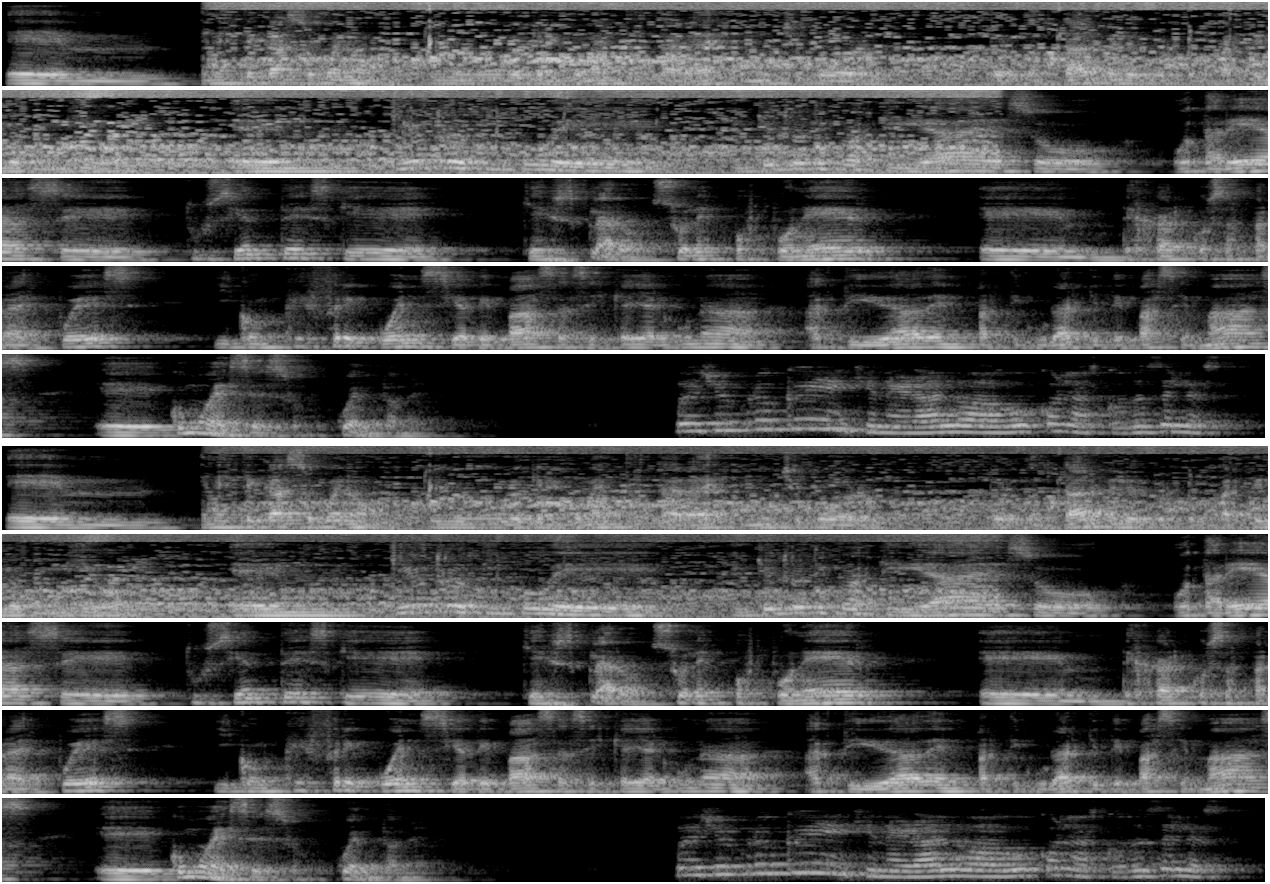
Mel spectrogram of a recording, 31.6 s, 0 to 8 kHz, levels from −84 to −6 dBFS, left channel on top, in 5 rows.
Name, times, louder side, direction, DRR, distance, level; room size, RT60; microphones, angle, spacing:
voice 1, 0.0-4.4 4.9-7.0 7.5-9.6 10.0-11.8 12.2-13.3 13.6-14.8 15.3-17.0 17.5-19.6 20.1-25.4 25.8-27.4, equal, 25° right, 2 dB, 3.8 m, -30 dB
sound 1, 1.0-11.3, left 8 dB, 50° left, 0.7 m, -28 dB
voice 2, 28.7-31.4, left 1 dB, ahead, -1 dB, 4.1 m, -35 dB
14.0 x 6.1 x 9.2 m, 0.69 s
head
